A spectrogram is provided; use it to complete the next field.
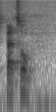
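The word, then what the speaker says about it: Spätzle: I know what it looks like, but that's the proper pronunciation is Spetzel.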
